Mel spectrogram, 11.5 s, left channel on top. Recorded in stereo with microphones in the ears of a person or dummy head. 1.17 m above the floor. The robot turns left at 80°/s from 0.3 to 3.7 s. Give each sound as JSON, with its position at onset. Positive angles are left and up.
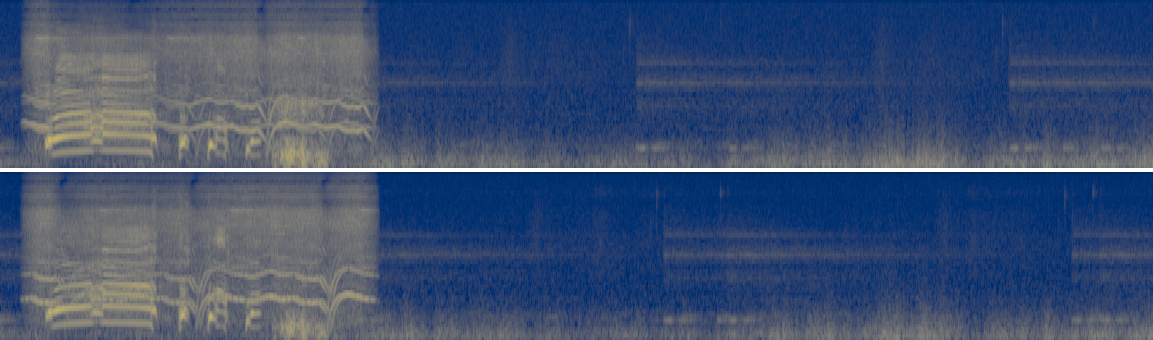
{"t": 0.5, "sound": "crying", "azimuth_deg": 75}
{"t": 2.7, "sound": "a drawer", "azimuth_deg": 120}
